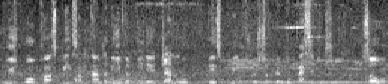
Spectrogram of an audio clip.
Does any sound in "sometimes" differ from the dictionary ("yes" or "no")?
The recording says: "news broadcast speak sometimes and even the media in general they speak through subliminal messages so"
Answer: no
